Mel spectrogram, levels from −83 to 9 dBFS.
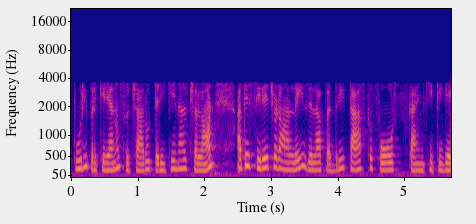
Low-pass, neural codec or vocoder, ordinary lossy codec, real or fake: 3.6 kHz; codec, 16 kHz, 6 kbps, DAC; none; fake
